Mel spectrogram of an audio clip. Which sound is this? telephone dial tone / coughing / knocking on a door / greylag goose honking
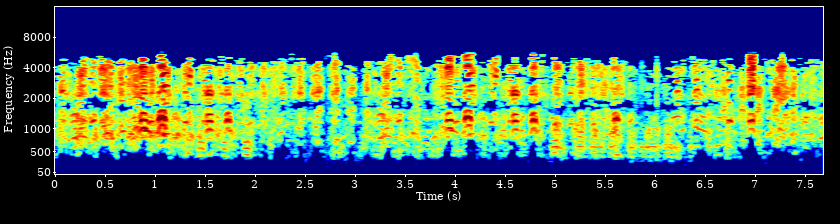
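greylag goose honking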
